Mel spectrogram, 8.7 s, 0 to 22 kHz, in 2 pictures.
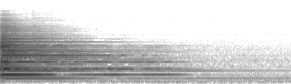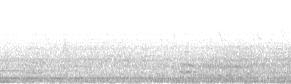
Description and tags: Church Bell 02
Antique, Bell, Plate, Ringing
